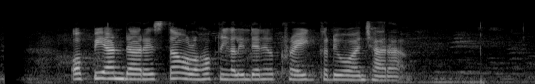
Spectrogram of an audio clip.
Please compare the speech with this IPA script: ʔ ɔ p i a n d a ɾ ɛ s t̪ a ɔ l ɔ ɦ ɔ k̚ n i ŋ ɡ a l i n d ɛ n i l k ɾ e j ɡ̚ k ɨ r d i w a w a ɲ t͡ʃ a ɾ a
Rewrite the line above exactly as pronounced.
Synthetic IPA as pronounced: ʔ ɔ p i a n d a ɾ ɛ s t̪ a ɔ l ɔ ɦ ɔ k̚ n i ŋ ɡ a l i n d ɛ n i l k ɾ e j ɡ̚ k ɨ r d i w a w a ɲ t͡ʃ a ɾ a

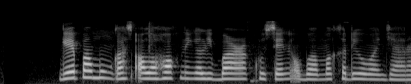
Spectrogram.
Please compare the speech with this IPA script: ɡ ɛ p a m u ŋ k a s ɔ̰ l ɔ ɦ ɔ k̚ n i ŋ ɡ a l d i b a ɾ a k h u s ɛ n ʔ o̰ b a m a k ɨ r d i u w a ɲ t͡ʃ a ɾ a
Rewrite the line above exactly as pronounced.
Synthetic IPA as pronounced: ɡ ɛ p a m u ŋ k a s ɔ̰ l ɔ ɦ ɔ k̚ n i ŋ ɡ a l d i b a ɾ a k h u s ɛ n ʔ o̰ b a m a k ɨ r d i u w a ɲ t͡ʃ a ɾ a

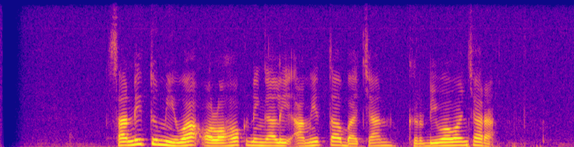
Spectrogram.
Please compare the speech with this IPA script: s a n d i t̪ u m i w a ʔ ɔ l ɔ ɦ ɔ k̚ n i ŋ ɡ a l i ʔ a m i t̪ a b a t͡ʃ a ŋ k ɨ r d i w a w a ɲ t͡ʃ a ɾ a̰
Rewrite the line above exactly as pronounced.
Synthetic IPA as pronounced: s a n d i t̪ u m i w a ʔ ɔ l ɔ ɦ ɔ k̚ n i ŋ ɡ a l i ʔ a m i t̪ a b a t͡ʃ a n k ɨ r d i w a w a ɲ t͡ʃ a ɾ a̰

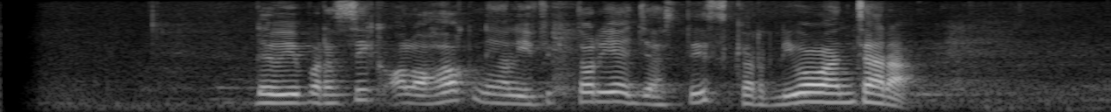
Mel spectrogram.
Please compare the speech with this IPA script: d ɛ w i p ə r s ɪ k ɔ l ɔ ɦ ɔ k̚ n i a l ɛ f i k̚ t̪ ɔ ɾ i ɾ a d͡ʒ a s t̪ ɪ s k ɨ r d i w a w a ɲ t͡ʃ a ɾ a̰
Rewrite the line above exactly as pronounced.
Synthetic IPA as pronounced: d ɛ w i p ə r s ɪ k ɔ l ɔ ɦ ɔ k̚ n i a l i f i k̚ t̪ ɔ ɾ i a d͡ʒ a s t̪ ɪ s k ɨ r d i w a w a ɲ t͡ʃ a ɾ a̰

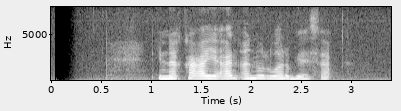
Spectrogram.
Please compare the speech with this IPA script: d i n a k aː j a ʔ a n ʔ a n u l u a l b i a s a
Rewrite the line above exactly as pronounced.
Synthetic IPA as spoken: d i n a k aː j a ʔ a n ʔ a n u l u a r b i a s a

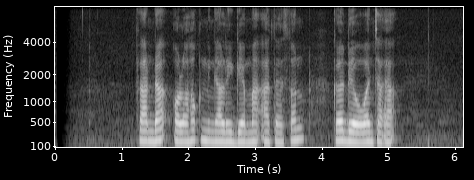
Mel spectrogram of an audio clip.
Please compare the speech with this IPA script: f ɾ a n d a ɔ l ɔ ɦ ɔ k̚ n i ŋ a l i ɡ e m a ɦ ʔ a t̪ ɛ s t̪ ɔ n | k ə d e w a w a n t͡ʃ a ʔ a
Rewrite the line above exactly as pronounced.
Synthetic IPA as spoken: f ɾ a n d a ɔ l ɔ ɦ ɔ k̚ n i ŋ a l i ɡ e m a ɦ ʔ a t̪ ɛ s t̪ ɔ n | k ə d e w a w a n t͡ʃ a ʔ a

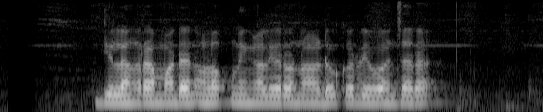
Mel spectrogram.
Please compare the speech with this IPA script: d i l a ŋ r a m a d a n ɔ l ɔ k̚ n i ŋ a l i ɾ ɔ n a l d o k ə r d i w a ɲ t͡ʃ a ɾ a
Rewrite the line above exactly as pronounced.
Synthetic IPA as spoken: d i l a ŋ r a m a d a n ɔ l ɔ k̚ n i ŋ a l i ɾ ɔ n a l d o k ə r d i w a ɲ t͡ʃ a ɾ a

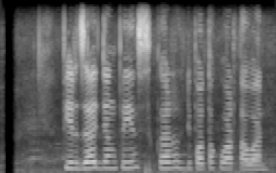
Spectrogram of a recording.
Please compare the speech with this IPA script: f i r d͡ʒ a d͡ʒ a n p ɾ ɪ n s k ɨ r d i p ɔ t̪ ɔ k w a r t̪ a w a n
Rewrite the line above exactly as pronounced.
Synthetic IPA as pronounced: f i r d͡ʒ a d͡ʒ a ŋ p ɾ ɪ n s k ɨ r d i p ɔ t̪ ɔ k w a r t̪ a w a n

